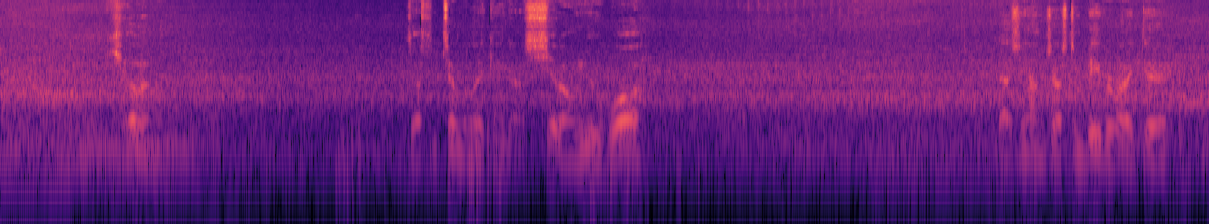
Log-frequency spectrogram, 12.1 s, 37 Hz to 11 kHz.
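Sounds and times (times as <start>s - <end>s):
pickup truck driving past: 6.9s - 12.0s.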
